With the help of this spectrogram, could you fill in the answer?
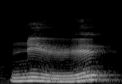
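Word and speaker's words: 女: They pronounce it like nu, nu.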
